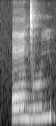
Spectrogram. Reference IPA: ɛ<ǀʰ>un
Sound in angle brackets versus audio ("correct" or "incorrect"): incorrect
